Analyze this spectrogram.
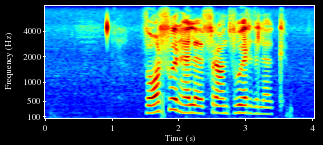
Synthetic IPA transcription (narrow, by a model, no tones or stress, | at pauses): vɑːrfuərɦələfəɾɐntvuərdələk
